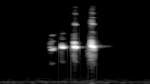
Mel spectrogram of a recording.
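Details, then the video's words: Yellow-vented bulbul giving a brief bubbly phrase of four quick, slightly buzzy notes, the last one fuller and longer with a short trailing tail, in an otherwise quiet background. "Suara Rayuan Trucukan Gacor Santai Bongkar Isian"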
